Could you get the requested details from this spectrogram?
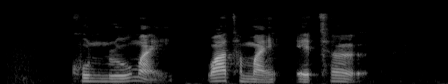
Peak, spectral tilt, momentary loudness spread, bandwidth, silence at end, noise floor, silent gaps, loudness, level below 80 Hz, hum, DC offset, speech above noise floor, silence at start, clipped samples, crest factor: -10 dBFS; -4 dB/octave; 11 LU; 11.5 kHz; 0.85 s; -69 dBFS; none; -30 LUFS; -74 dBFS; none; under 0.1%; 39 dB; 0.75 s; under 0.1%; 24 dB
